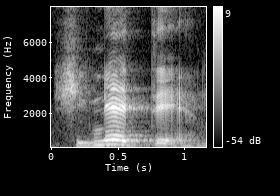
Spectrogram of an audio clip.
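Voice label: "jinete", Spanish, La Plata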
